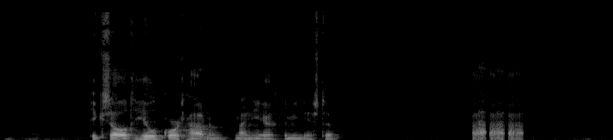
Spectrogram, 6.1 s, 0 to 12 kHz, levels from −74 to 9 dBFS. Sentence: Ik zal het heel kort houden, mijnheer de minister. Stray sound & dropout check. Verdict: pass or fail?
fail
